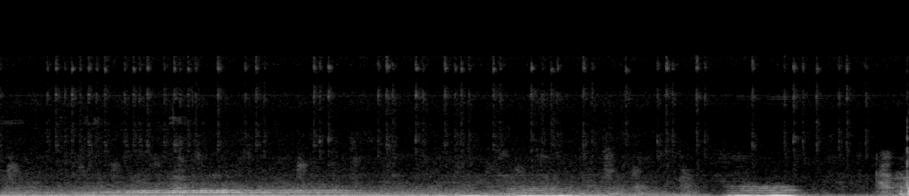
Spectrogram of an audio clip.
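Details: Tiger (Panthera tigris) gives a deep, rumbling roar, swelling in short low bursts over a steady growl.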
